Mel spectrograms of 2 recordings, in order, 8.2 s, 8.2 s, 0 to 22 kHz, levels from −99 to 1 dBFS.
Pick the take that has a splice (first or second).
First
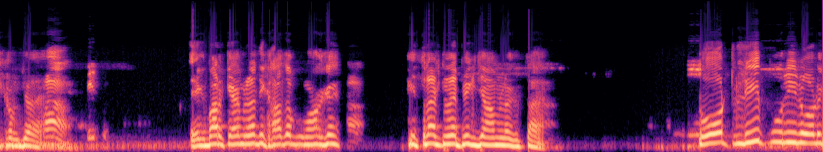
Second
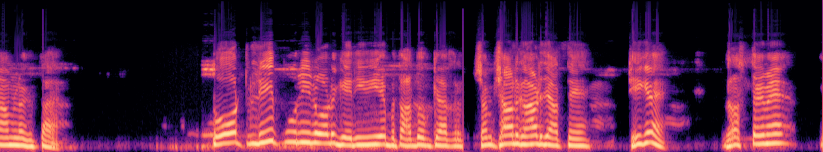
second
